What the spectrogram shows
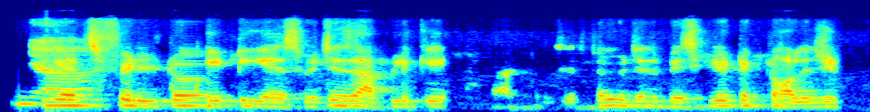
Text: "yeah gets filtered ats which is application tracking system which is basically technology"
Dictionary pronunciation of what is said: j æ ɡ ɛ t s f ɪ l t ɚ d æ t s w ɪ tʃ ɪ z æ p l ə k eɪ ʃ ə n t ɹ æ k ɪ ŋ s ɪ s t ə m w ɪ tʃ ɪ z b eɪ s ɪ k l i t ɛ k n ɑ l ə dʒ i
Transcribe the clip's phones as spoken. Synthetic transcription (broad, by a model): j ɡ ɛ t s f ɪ l t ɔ ɛ t s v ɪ tʃ ɪ z æ p l ə k eɪ ʃ ə n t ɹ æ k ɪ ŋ s ɪ s t ə m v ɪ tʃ ɪ z b eɪ s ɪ k l i t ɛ k n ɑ l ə dʒ i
